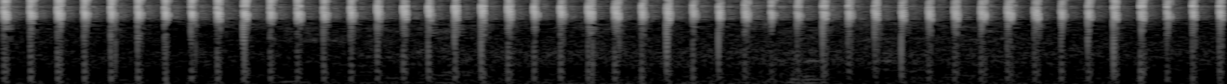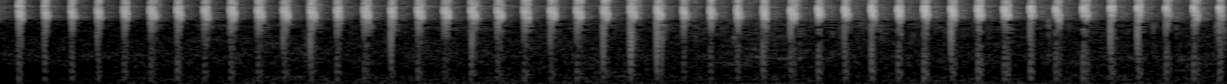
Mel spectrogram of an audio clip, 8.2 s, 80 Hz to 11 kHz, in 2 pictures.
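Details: Headless cicada found on the ground, still chirping with no head before stopping for good: rapid, regular buzzy pulses, about 220 per minute, high-pitched and dry, steady throughout.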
